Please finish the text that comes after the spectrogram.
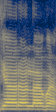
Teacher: अंत्यस्थ यानी कि बीच वाले, अंत्यस्थ जो बीच में स्थित हैं, यानी कि न तो स्वरों की तरह है और न व्यंजनों की तरह, बिल्कुल बीच में स्थित हैं, आसानी से बोले जाते हैं, हवा भी आसानी से निकल जाती हैं। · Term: अंत्यस्थ व्यंजन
